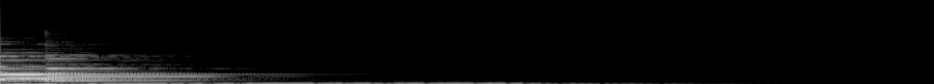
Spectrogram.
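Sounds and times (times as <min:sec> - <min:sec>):
lute playing: 0:00.0 - 0:03.0.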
